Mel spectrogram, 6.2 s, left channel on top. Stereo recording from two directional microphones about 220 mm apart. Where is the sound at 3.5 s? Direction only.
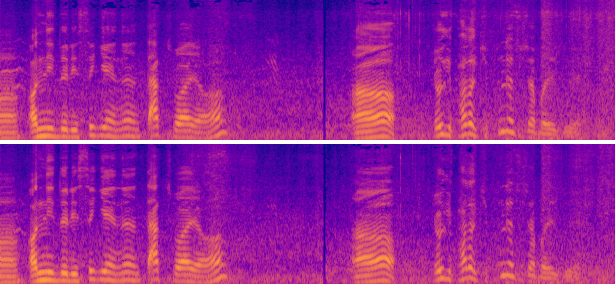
35° left (ahead or behind).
